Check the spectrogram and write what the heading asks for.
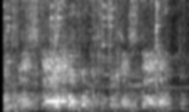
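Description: Several people talking at once: audience chatter in a room.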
